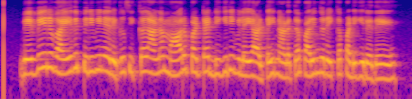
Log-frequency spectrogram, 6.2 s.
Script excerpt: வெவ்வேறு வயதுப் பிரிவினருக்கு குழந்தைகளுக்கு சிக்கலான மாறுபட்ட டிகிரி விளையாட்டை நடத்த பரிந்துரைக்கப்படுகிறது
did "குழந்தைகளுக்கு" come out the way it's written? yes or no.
no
